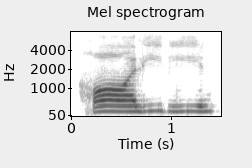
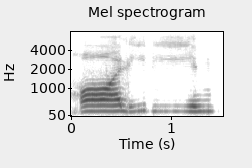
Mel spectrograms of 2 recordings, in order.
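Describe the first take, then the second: First: The long vowel sounds heavy and dark. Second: The long vowel sounds heavy and dark.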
